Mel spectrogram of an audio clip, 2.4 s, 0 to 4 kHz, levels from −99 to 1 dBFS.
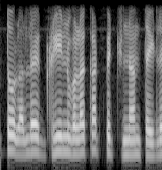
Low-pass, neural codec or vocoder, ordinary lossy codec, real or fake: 3.6 kHz; none; none; real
